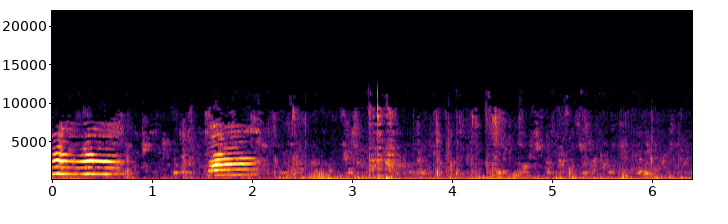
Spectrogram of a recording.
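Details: Bengal kittens playing indoors, two loud, high, clearly harmonic meows in the first two seconds, followed by soft thumps and rustling from their play and a steady low hum.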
